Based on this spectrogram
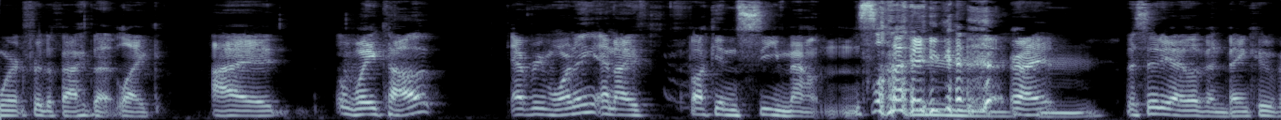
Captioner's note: laughs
